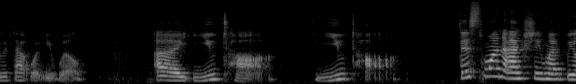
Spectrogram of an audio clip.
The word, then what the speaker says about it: Utah: You've got U, literally just the letter U, ta.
